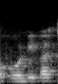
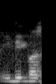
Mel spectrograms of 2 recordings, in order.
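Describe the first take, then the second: First: "ओडिपस" with the O sounded at the start; "ओडिपस", first vowel an O as spelt; wrong pronunciation. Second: "Oedipus" starting on an ee sound, O silent; "Oedipus" with no O heard at the start. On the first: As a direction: say "ओडिपस" opening on a spoken O. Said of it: "इसको ओडिपस नहीं बोलते". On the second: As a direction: say "Oedipus" as EE-di-pus. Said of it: "ओ silent हो जाता है". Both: Shown as a demonstration.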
